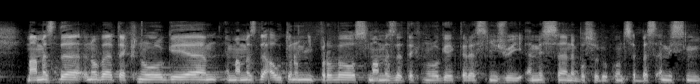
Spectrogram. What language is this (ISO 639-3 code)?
ces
